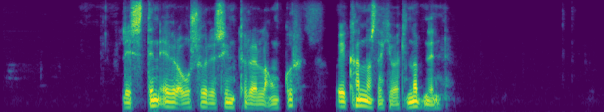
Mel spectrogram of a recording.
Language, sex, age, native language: Icelandic, male, 40-49, Icelandic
